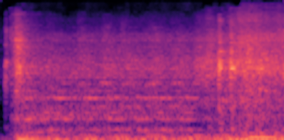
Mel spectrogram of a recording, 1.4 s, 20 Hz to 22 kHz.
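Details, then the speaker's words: Engine with newly installed Sniper 2 fuel injection, in neutral, keyed on too many times before starting; cranks with a heavy, uneven low rumble that struggles and won't catch cleanly; flooded engine. "Let's see if it starts up or if I've keyed it on too many times and now it's flooded. Yep, flooded."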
